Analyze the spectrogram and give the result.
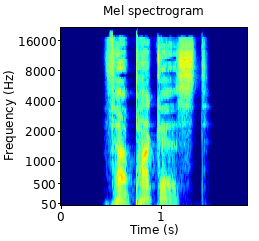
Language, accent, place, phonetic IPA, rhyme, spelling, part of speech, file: German, Germany, Berlin, [fɛɐ̯ˈpakəst], -akəst, verpackest, verb, De-verpackest.ogg
- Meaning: second-person singular subjunctive I of verpacken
